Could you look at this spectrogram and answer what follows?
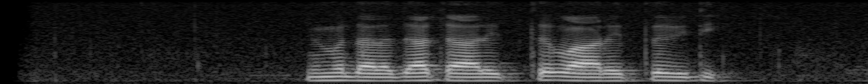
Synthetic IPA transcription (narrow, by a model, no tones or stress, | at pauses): nimːɐd̪ɐlɐd͡ʑaːt͡ɕaːɾit̪ːɨʋaːrit̪ːɨʋid̪ʱi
